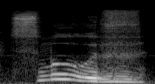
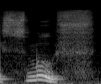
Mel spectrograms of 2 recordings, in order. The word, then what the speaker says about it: smooth: And now at the ends of words, smooth. Believe it or not, the th sound in smooth is voiced. Most foreign speakers say this word incorrectly. They say smooth with an unvoiced th, but it's voiced.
